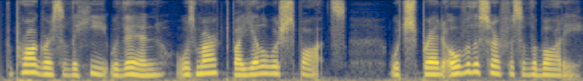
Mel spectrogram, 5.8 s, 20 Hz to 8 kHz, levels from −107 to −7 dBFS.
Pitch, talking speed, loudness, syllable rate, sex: 200 Hz, 195 wpm, -18 LUFS, 5.5 syllables/s, female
